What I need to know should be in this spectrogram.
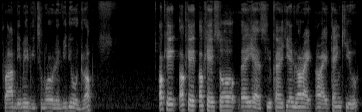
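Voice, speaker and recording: A man's voice: mid-range voice, fairly even intonation, normal speed, a bit bright, low-quality recording. A young man hosting a casual football livestream from Ghana, tired and loose, repeatedly checking in with his viewers. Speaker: livestream football talk host.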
